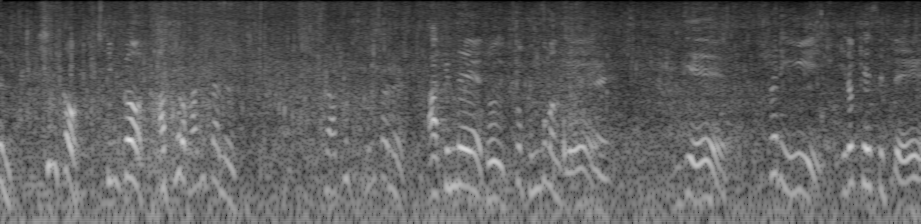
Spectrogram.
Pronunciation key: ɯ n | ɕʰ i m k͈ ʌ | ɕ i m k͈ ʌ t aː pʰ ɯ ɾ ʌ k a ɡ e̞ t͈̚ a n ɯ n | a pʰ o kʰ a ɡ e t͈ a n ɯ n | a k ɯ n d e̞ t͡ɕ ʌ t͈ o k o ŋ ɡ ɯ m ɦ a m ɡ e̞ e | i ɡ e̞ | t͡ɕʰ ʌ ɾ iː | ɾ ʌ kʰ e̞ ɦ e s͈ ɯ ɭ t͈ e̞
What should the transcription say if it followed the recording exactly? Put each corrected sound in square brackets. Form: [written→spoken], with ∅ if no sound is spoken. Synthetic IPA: ɯ n | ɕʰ i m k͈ ʌ | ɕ i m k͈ ʌ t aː pʰ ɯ ɾ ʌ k a ɡ e̞ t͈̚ a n ɯ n | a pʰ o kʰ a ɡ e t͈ a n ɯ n | a k ɯ n d e̞ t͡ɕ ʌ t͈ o k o ŋ ɡ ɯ m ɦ a [m→n] ɡ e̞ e | i ɡ e̞ | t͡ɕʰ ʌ ɾ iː | ɾ ʌ kʰ e̞ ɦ e s͈ ɯ ɭ t͈ e̞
